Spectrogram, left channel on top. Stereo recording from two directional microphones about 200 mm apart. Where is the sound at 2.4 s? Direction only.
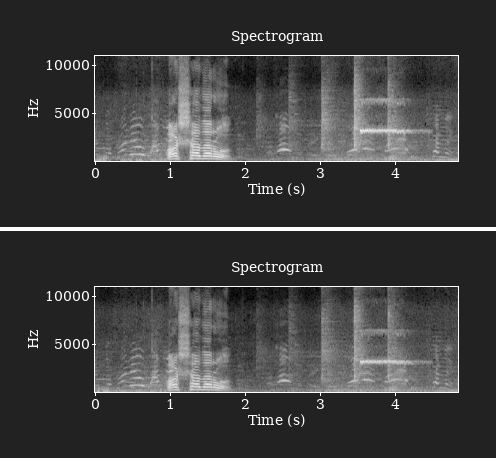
50° right (ahead or behind).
